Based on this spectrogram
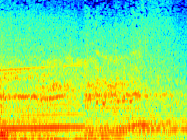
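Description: A car accelerates away with tires squealing, a loud sustained screech and engine whine that steps down in pitch midway and continues strongly to the end, with no talking.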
